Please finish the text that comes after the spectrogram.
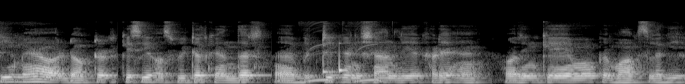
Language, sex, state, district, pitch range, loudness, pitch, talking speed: Hindi, male, Chhattisgarh, Bilaspur, 100-105 Hz, -18 LUFS, 100 Hz, 185 wpm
